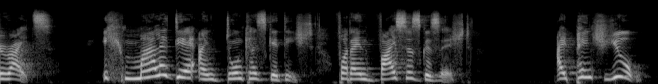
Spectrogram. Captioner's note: speaking German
